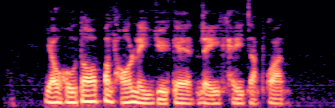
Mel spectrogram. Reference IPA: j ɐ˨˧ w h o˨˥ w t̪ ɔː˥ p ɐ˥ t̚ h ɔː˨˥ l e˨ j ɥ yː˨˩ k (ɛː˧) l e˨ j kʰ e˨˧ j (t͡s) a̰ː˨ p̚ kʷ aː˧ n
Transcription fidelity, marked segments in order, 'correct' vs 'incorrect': correct, correct

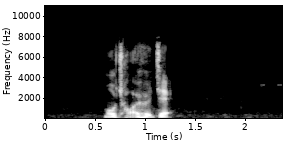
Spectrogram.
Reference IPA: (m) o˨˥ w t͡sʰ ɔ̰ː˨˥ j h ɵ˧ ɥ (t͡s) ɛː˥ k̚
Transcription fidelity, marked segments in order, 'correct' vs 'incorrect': correct, correct

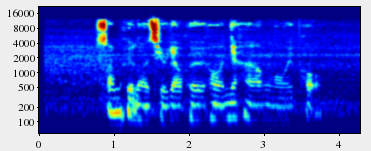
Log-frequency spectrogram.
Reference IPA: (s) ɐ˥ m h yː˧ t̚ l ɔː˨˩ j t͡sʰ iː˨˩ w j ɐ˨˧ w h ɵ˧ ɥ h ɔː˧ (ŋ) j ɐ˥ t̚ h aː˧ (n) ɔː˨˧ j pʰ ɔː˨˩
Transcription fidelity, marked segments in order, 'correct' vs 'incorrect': correct, incorrect: n, incorrect: ŋ

